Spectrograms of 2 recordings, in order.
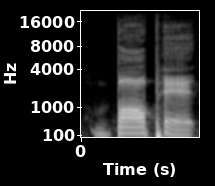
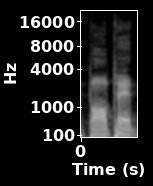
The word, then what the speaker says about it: BALL x PIT: pronounce this game as Ball Pit. There is an X in the title. So technically it's written as Ball X pit, but the official title's called Ball Pit. You don't pronounce the X.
